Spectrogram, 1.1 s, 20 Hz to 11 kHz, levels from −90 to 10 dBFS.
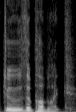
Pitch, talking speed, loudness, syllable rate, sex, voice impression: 130 Hz, 155 wpm, -14 LUFS, 3.9 syllables/s, male, very masculine, old, very thick, very relaxed, very weak, dark, very soft, muffled, slightly halting, raspy, slightly cool, slightly intellectual, slightly refreshing, sincere, very calm, very mature, slightly friendly, slightly reassuring, very unique, slightly elegant, wild, slightly sweet, kind, very modest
